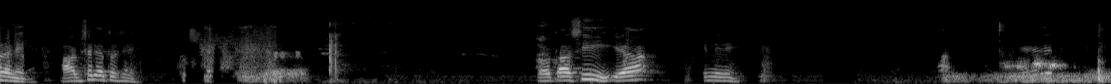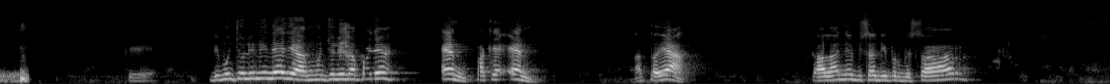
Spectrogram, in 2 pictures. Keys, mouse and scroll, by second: 1.0 click, 3.1 click, 5.1 click, 7.0 click, 8.8 click, 10.5 click, 12.7 click, 20.1 click, 21.8 click.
